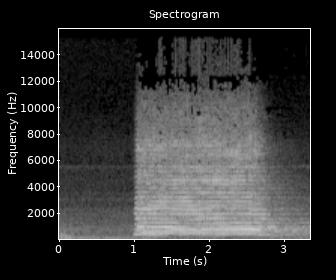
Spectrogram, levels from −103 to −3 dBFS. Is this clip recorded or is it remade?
recorded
